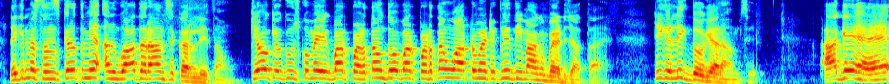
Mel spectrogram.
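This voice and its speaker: Man, young, high voice, sore throat, friendly exam coaching, direct. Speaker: exam-prep teacher. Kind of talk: casual exam coaching lesson.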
